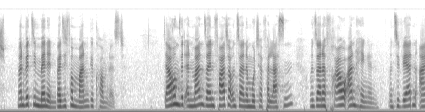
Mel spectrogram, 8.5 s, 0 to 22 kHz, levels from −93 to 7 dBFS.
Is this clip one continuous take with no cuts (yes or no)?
no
